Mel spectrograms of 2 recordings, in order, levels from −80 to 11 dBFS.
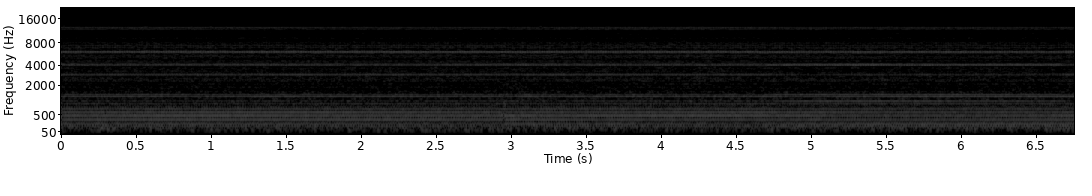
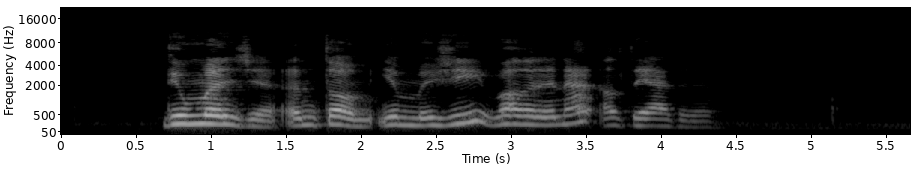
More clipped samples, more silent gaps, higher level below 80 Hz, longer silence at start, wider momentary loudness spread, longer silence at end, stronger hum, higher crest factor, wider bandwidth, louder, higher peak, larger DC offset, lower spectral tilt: neither; neither; first, -80 dBFS vs -88 dBFS; second, 0 s vs 0.7 s; second, 0 LU vs 12 LU; second, 0 s vs 1.4 s; neither; second, 14 dB vs 20 dB; first, 14 kHz vs 11 kHz; second, -51 LUFS vs -31 LUFS; second, -38 dBFS vs -12 dBFS; neither; second, -1.5 dB/octave vs -4.5 dB/octave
